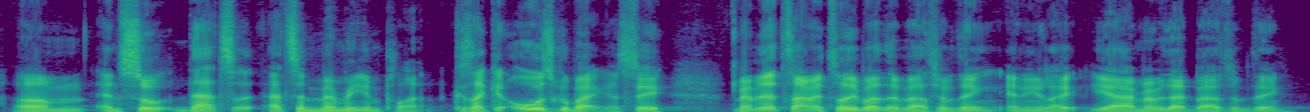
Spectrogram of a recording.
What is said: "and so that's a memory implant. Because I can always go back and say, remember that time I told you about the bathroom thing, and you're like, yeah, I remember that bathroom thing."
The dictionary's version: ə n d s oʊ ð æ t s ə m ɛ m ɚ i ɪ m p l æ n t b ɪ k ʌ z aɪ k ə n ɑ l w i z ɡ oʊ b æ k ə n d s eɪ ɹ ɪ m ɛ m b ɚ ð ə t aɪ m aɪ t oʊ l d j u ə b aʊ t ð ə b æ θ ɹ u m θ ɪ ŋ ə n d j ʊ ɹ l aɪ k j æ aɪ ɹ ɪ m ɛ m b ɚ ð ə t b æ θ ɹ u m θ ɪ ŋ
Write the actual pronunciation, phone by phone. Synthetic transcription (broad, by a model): ə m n s oʊ ð æ t s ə m ɛ m ɚ i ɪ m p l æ n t k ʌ z aɪ k ə n ɑ l w i z ɡ oʊ b æ k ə n s eɪ ɪ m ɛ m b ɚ ð ə t aɪ m aɪ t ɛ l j ə b aʊ t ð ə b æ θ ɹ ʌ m θ ɪ ŋ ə n j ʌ ɹ l aɪ k j æ aɪ ɹ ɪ m ɛ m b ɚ ð ə t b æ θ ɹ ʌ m θ ɪ ŋ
